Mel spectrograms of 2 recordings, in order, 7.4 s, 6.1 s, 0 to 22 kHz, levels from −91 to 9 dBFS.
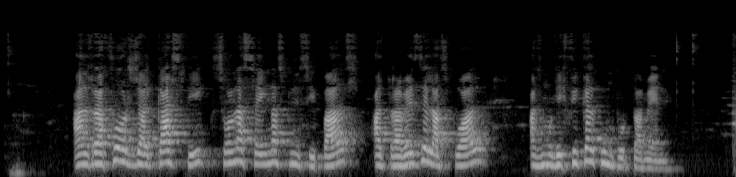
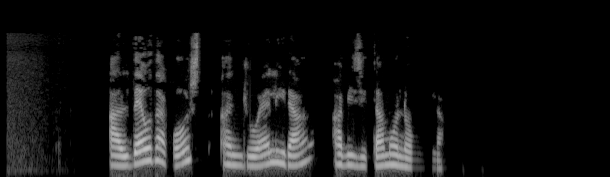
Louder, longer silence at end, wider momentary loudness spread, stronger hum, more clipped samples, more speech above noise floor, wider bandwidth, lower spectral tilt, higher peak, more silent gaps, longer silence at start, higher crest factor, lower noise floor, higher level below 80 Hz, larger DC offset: second, -28 LUFS vs -25 LUFS; second, 0 s vs 1.7 s; about the same, 8 LU vs 10 LU; neither; neither; second, 41 dB vs over 65 dB; about the same, 11.5 kHz vs 11.5 kHz; first, -6.5 dB/octave vs -5 dB/octave; about the same, -10 dBFS vs -8 dBFS; neither; second, 0.15 s vs 1.1 s; about the same, 18 dB vs 20 dB; second, -69 dBFS vs under -90 dBFS; first, -64 dBFS vs -70 dBFS; neither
